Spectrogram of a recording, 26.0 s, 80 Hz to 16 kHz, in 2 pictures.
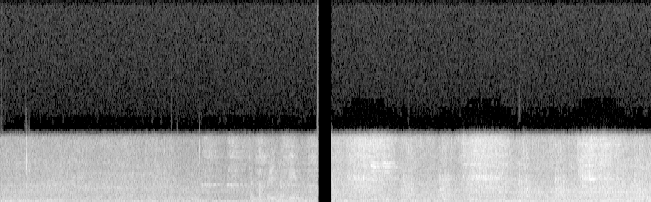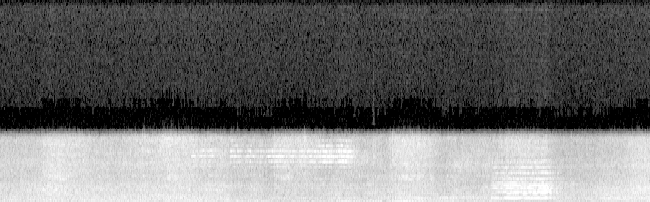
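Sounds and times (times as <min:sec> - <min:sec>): plastic cutting machine running: 0:06.7 - 0:15.0.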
